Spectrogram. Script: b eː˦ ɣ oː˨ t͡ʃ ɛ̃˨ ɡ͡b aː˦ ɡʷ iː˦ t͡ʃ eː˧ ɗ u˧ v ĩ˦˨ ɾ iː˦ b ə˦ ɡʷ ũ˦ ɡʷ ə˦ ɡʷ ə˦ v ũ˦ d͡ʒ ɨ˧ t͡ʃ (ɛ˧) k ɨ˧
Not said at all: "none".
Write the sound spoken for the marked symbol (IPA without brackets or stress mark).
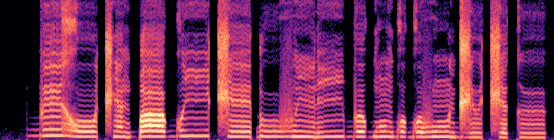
ɛ˧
